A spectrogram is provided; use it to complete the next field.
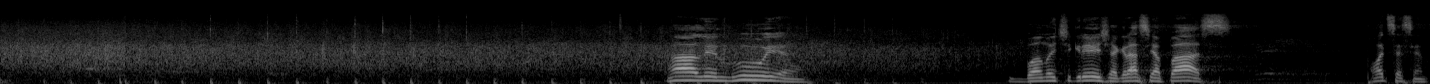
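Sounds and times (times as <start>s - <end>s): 
crowd applauding: 0.0s - 10.4s
speech: 6.7s - 8.2s, 10.3s - 12.4s, 13.7s - 14.2s.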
